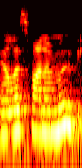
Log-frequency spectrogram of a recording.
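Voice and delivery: ordinary talk, nothing marked

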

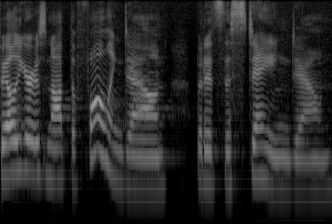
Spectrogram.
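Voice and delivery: falling leaned on softly.

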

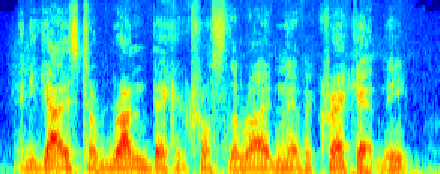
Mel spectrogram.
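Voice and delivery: ordinary talk

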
